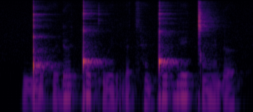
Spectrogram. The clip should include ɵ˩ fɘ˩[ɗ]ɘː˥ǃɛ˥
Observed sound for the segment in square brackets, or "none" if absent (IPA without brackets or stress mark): ɗ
